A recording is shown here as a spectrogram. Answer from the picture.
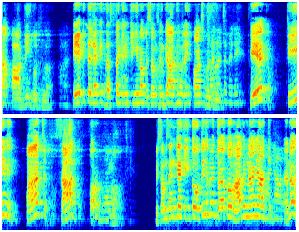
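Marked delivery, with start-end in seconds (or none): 5.1-8.2 louder, slow counting with a beat on each number; slow emphatic counting. Shown as a demonstration. Teacher counts the odd numbers out for pupils, slow and loud.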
